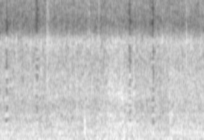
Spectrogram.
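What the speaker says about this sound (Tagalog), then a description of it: "Kaya ito, basang-basa tayo ng ulan." Steady rain falling outdoors near a train station, a dense even hiss of drops with no pauses and no voices.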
